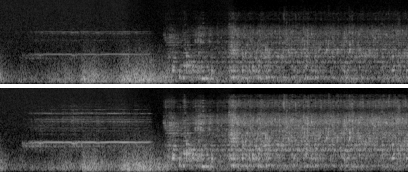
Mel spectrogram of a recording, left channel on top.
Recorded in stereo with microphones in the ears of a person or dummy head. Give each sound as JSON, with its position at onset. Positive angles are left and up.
{"t": 0.2, "sound": "a violin", "side_deg": -65}
{"t": 1.6, "sound": "a toilet flushing", "side_deg": -35}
